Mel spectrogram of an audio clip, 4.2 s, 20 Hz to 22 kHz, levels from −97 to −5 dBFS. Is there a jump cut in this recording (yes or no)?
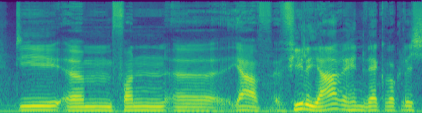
no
